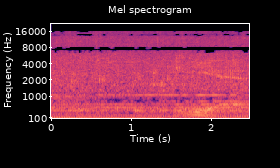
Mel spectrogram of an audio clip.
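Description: Water running in a bathtub and being poured from a cup over a wet puppy's back: a steady splashing hiss.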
